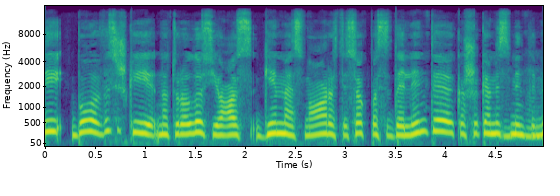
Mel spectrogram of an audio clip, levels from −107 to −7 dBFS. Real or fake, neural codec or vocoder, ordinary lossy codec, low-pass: real; none; AAC, 48 kbps; 14.4 kHz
